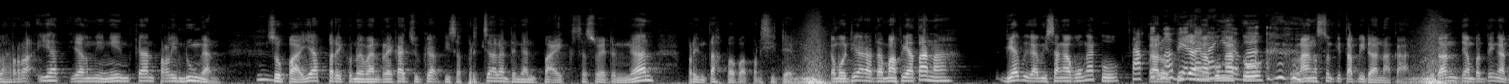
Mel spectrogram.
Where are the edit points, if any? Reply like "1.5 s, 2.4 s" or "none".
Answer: 8.2 s, 14.1 s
